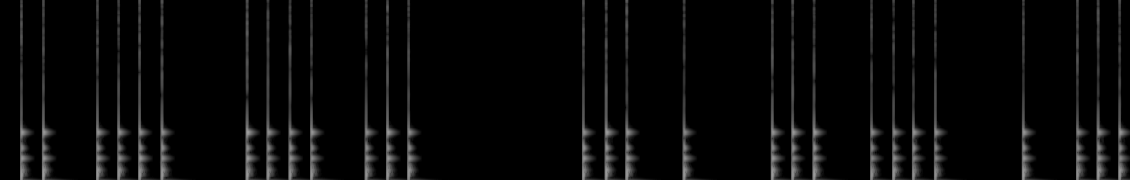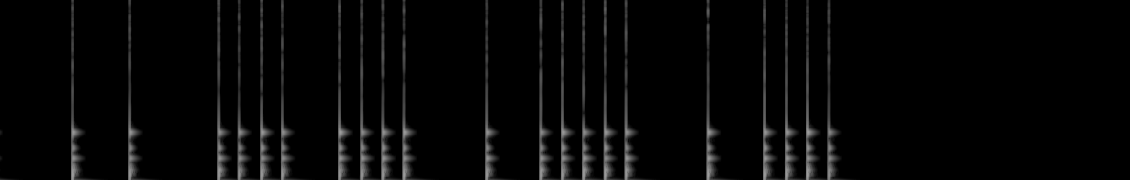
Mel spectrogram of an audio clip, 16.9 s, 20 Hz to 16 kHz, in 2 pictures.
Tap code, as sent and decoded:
2-4 4-3 / 3-1 3-4 1-3 1-1 4-4 1-5 1-4
IS LOCATED

